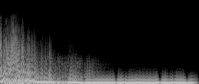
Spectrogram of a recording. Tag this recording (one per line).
analog
analouge
artificial
atmosphere
blast
bomb
deep
filterbank
hard
harsh
massive
perc
percussion
sherman
shot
